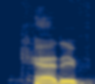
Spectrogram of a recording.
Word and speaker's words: खरीफ: Now second one is your खैरिफ crops. खरीफ बोल सकते हैं, खारिफ बोल सकते हैं, यू इट कैन be pronounce in different ways, are grown with the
